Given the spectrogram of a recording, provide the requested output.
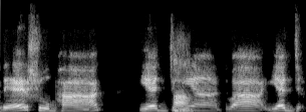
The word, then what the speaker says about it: यज्ञात्वा: Yajñatva. Yaj. First you should pronounce yaj. Then jnatva together.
